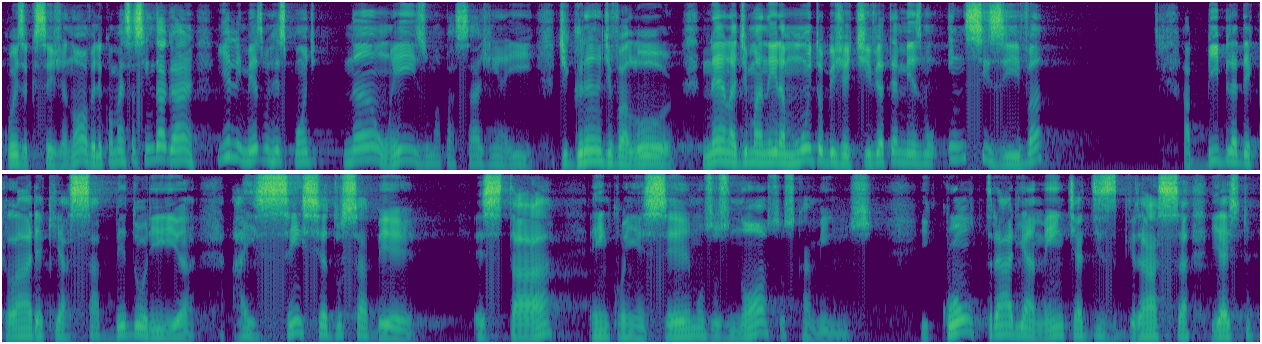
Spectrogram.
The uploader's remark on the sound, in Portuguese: no culto de quinta-feira, transmitido ao vivo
